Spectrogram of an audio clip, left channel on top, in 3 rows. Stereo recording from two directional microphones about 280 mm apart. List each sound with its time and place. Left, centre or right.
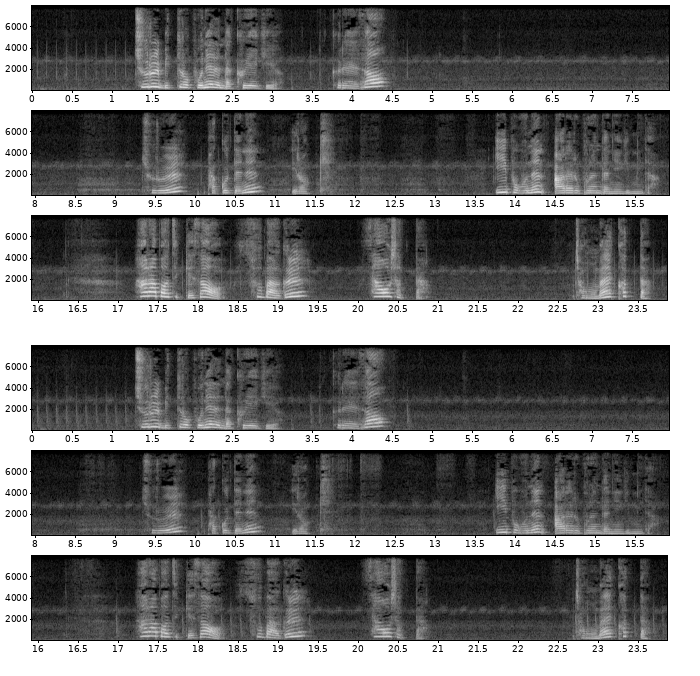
1.2 s speech: left
9.3 s speech: left
13.7 s speech: left
17.2 s a woman's voice: left
22.7 s a woman's voice: left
